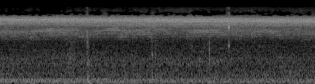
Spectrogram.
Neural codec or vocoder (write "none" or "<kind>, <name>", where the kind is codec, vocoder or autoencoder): none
